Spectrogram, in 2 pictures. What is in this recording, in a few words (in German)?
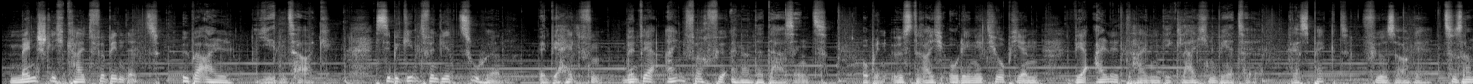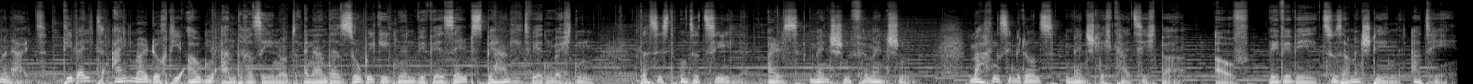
Radiospot; MFM; Zusammenstehen; menschlichkeit verbindet ueberall jeden tag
